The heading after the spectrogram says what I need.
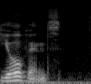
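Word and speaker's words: Jovan: is a new cheapy this is yoven I believe it's pronounced yoven Yen's black musk and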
